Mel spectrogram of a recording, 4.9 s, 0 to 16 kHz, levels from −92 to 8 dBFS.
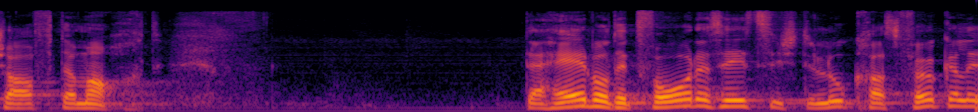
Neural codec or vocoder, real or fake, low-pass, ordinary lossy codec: none; real; 10.8 kHz; none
